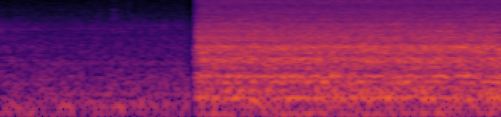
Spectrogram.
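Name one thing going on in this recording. An electric kettle rumbles as water heats inside it.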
